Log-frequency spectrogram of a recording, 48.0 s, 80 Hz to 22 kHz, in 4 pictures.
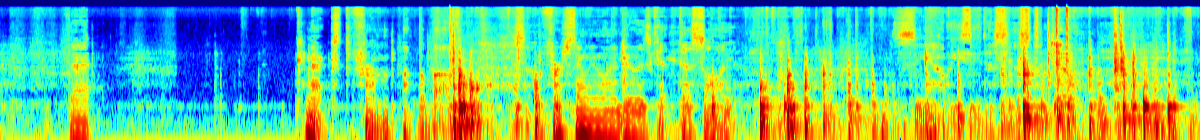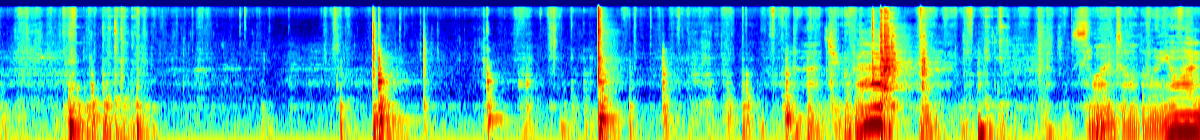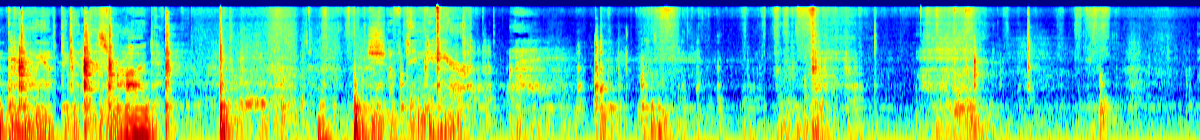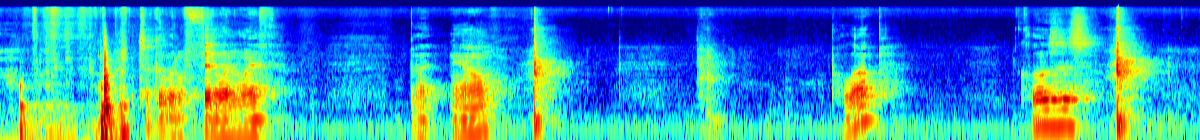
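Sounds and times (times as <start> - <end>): handling knocks and rubs: 3.7 - 29.0, 29.8 - 37.4.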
